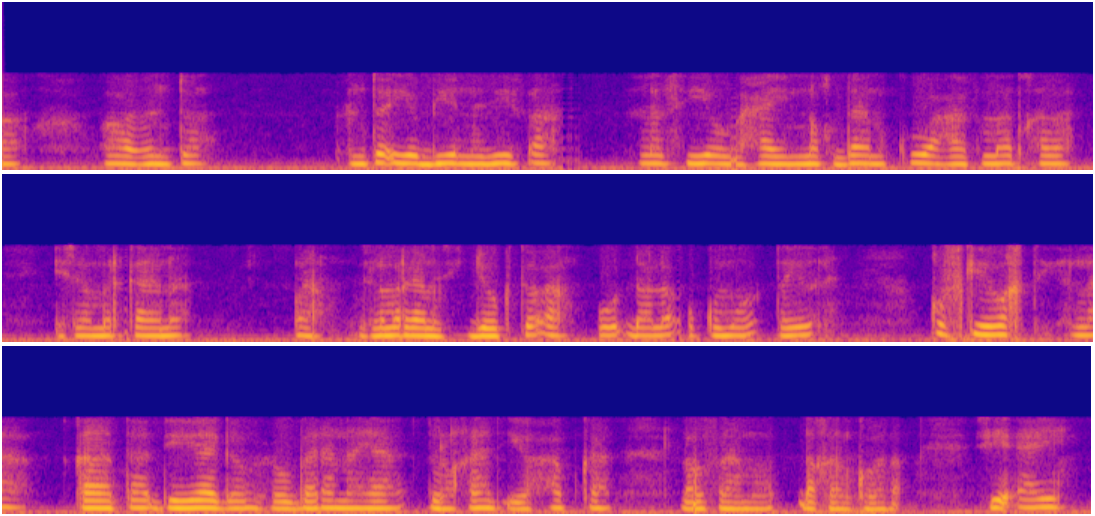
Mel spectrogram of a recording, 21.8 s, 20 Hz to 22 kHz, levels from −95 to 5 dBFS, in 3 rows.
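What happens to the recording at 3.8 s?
A buzzy, stuttering patch from 3.73 to 3.87 s, with short runs of up to about 20 ms buzzing near 267 Hz: Bluetooth headset packet repeated, as lost packets were replaced by decoding the previous packet's bits again. Underneath, the Bluetooth CVSD headset codec limits the sound below 4 kHz and adds granular hiss and scratchy sibilance.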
